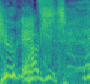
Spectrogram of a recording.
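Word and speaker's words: cheugy: Is it choogy? – It's choogy. You knew it was choogy before I even said it.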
